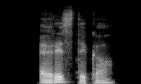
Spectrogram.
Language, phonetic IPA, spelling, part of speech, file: Polish, [ɛˈrɨstɨka], erystyka, noun, Pl-erystyka.ogg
